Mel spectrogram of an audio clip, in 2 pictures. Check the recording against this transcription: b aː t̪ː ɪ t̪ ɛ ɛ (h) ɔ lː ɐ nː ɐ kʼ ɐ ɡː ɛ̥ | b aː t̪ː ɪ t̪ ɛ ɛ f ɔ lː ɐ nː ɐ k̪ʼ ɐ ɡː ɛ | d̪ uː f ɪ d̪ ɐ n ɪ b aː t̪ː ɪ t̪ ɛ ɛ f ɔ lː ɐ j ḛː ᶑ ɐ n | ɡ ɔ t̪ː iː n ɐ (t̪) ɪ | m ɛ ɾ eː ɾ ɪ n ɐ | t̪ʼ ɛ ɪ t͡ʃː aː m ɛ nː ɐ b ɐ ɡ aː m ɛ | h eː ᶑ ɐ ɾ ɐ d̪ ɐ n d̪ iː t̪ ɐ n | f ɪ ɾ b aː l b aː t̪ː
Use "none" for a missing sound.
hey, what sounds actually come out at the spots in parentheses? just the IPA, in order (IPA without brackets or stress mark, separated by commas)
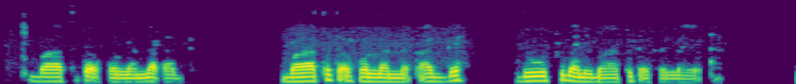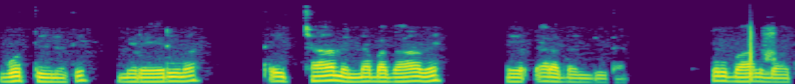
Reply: f, t̪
